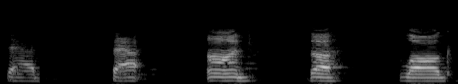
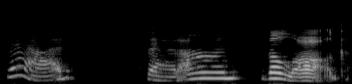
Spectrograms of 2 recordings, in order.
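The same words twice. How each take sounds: First: Each word is said separately, like a robot. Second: It is read smoothly in phrases.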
